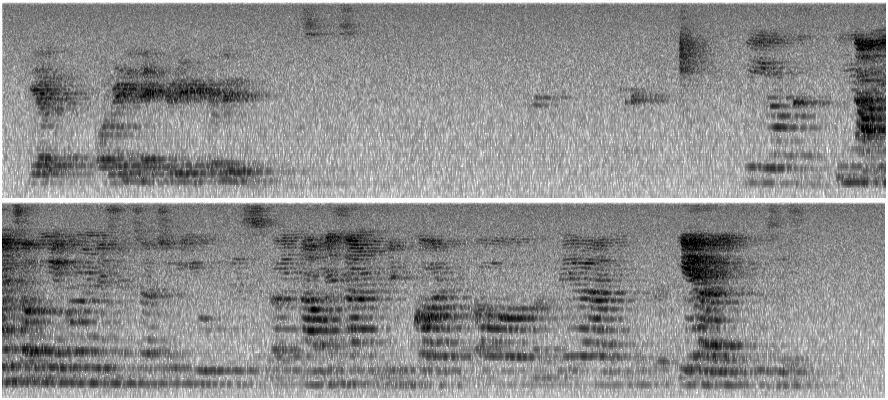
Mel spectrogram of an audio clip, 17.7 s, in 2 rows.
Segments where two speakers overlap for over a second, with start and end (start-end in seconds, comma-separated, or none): none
